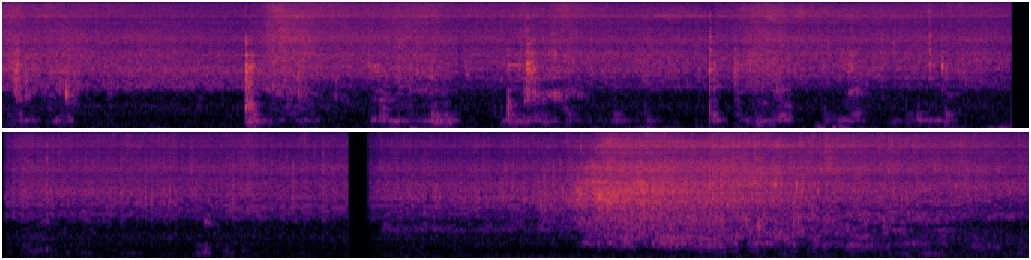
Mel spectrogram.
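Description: Chilli powder and coriander fry for a village-style crab curry with a steady, close sizzle and occasional stirring scrapes in the pan, which swell into a louder hiss near the end, and no one speaks.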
